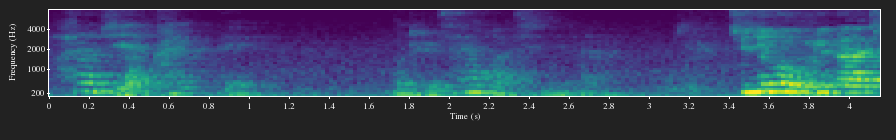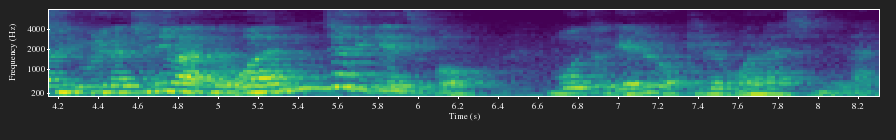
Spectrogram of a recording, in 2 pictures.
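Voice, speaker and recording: A woman's voice: on the high side, big pitch swings, fairly quick, a little mellow. Seoul-born woman pastor preaching in an echoey hall. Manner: crisp, clear-cut delivery with rhetorical questions and occasional laughs. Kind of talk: sermon. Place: church sanctuary. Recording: echoey church hall, mic at a distance, faint noise.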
